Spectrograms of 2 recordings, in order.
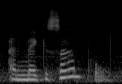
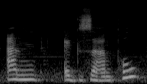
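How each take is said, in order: First: The n is carried into the next word. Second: The words are said separately, not linked. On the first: The speaker calls it right. "we say" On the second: The speaker calls it wrong. "we don't say"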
